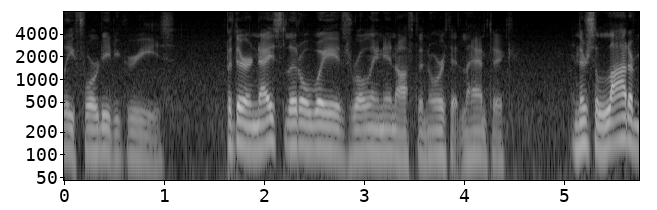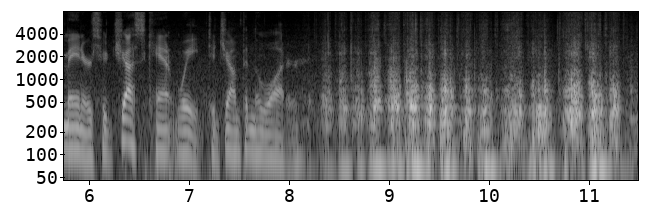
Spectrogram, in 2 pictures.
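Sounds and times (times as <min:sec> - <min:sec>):
speech: 0:00.0 - 0:09.4
surfboard being rubbed with wax: 0:08.2 - 0:11.4.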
